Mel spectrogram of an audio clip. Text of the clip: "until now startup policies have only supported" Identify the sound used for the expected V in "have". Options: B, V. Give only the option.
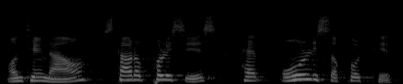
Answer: B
